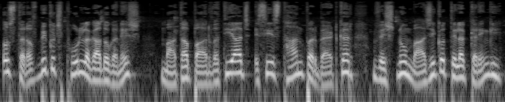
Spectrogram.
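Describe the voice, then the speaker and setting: A man's voice: medium pitch, big pitch swings, moderate pace, a little mellow, dry recording. A man delivering scripted character dialogue for a children's mythological story.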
